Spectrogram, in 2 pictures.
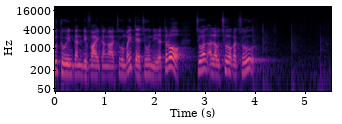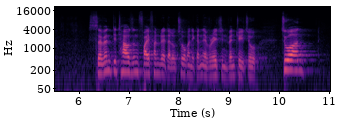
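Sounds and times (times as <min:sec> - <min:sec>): chalk tapping on blackboard: 0:03.7 - 0:06.8
chalk scratching: 0:03.8 - 0:06.7.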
